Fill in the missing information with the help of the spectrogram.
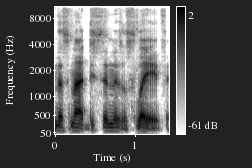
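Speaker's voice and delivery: normal talking voice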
